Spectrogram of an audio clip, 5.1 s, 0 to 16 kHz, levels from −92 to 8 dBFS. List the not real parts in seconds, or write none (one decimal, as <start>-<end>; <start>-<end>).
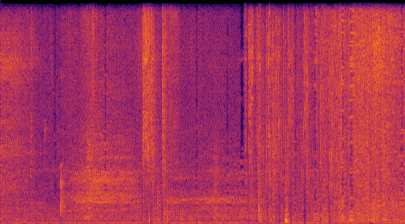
0.0-0.7; 1.6-3.7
